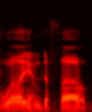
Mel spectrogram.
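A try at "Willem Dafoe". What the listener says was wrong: It's not William, it's Willem.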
